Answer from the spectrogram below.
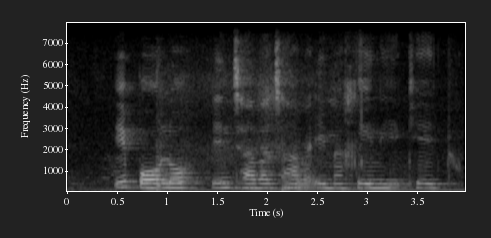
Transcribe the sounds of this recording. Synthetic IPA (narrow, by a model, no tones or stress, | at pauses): ib̥ʱɔlɔɛnt͡ʃʰaɓat͡ʃʰaɓaʔɛnaɬenijɛkʰeːtʰu̥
